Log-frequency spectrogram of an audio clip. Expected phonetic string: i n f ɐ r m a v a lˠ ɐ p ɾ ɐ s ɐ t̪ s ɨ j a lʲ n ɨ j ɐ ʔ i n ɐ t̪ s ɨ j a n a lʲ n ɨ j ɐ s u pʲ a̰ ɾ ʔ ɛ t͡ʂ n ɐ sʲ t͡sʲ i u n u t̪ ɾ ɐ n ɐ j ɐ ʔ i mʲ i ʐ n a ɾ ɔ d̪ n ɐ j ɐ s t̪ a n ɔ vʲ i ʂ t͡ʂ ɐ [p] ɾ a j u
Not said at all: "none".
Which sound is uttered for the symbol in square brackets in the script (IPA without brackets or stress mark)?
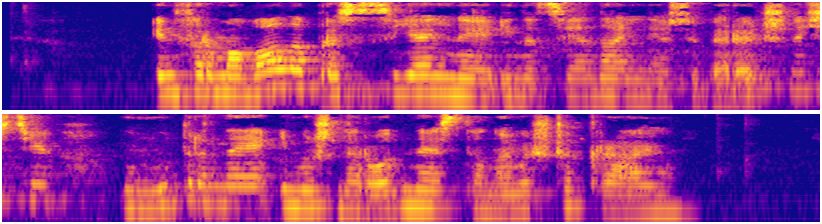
k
